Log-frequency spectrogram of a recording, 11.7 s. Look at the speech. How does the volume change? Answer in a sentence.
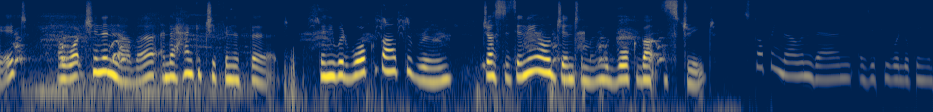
The volume of the speech goes down.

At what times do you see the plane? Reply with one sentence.
You can't hear the plane here.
